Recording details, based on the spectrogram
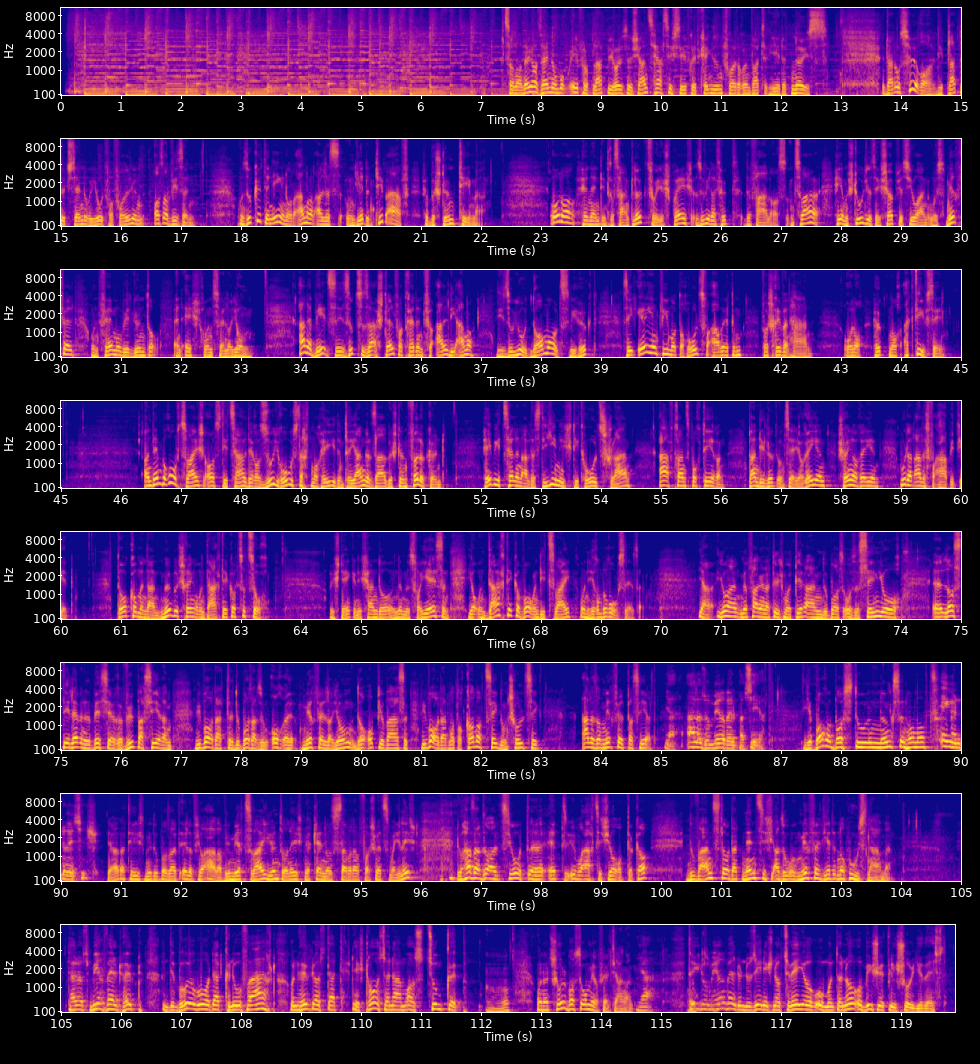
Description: Eifeler Mundart: Der Beruf des Bauschreiners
